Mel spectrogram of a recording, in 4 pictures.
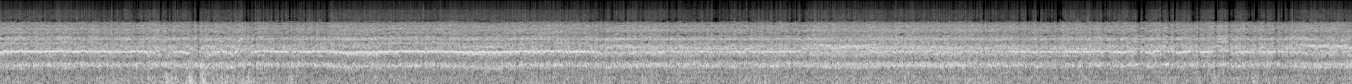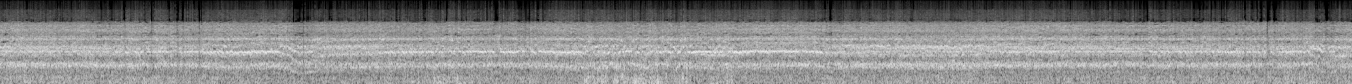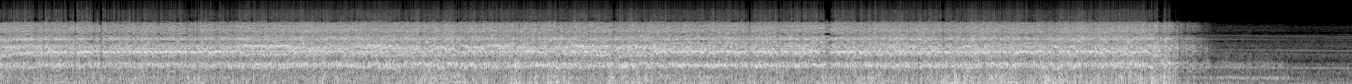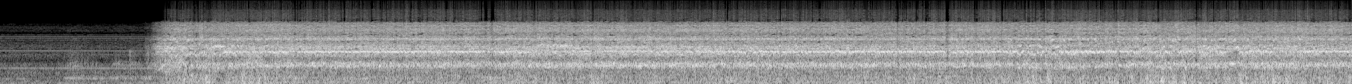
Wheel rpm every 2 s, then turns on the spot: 230, 230, 220, 230, 230, 230, 230, 230, 200, 230, 220, 220, 230, 220, 230, 230, 220, 230, 230, 100, 0, 160, 230, 230, 230, 230, 230.
none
